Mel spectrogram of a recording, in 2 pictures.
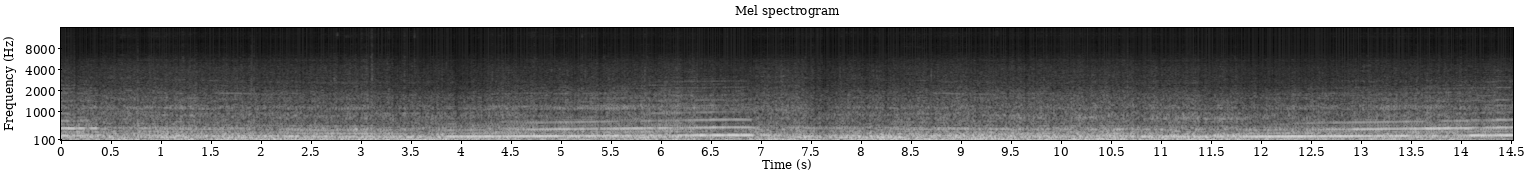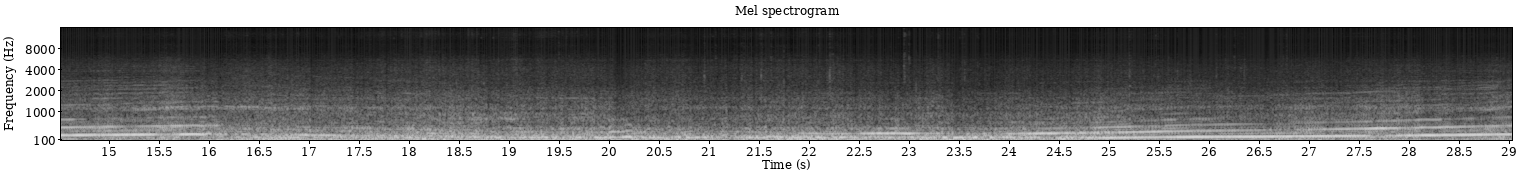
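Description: Nissan GT-R SpecV's twin-turbo V6 heard from inside the cabin, pulling hard under full throttle with its pitch climbing steadily through each gear. It drops sharply at upshifts about 7 and 16 seconds in, then climbs again near the end. Dense tyre and road rumble runs underneath.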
